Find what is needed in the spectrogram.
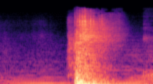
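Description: Soft background music with long held tones, and about a second in a single heavy thud that dies away over about half a second.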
